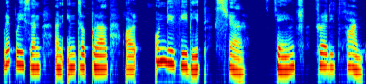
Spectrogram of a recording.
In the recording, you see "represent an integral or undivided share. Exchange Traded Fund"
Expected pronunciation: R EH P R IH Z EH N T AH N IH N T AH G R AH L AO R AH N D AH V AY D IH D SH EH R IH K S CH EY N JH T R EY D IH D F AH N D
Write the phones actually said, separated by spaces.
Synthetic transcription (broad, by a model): R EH P R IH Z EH N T AH N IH N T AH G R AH L AO R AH N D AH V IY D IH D S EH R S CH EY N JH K R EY D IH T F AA N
